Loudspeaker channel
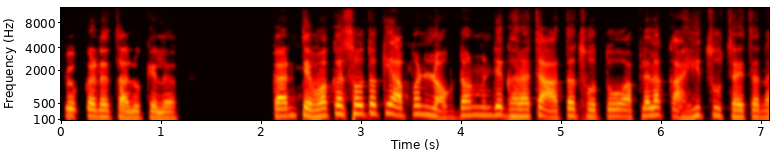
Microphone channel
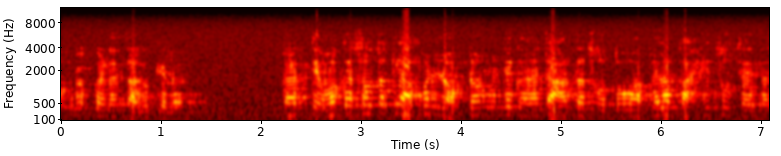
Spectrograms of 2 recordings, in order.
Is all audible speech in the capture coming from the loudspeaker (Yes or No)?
Yes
